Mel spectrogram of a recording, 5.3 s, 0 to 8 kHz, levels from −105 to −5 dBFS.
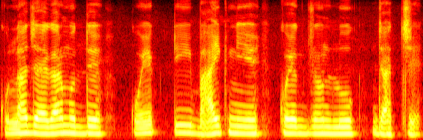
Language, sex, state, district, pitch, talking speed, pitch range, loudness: Bengali, male, Assam, Hailakandi, 145 Hz, 100 wpm, 140-155 Hz, -16 LUFS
